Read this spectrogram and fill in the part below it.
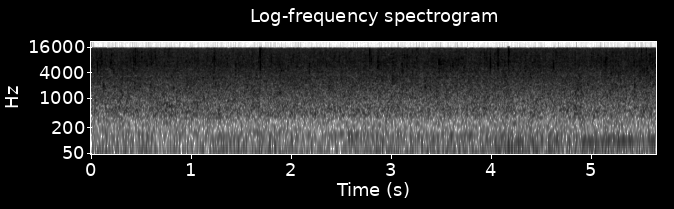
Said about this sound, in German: Dein Körper fühlt sich so richtig entspannt an, je mehr du dem Regen zuhörst.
